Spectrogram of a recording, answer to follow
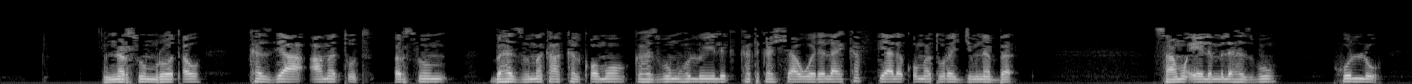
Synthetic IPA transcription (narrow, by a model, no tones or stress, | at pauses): ʔɨnːəɾsumɾot̪ʼəw | kʰəzːjaʔamət̪ʼːut̪ | ʔɨɾsum | bəhɨzbməkʰakːəlkʼo̞mo̞kʰəhɨzbumhulːujɪlɨkʼkʰət̪ʰə̥kʰəʃːawɔd̪əlajkʰəfjaləkʼomət̪ʰuɾəd͡ʒːɪmnəbːəɾ | samuʔe̞lɨmləɦɨzbu | hulːṵ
